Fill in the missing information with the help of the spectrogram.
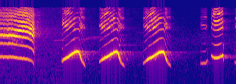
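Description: Laughingthrush gives a long, falling, nasal note, then three rich rising-and-falling whistles about half a second apart, ending with short clipped notes.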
